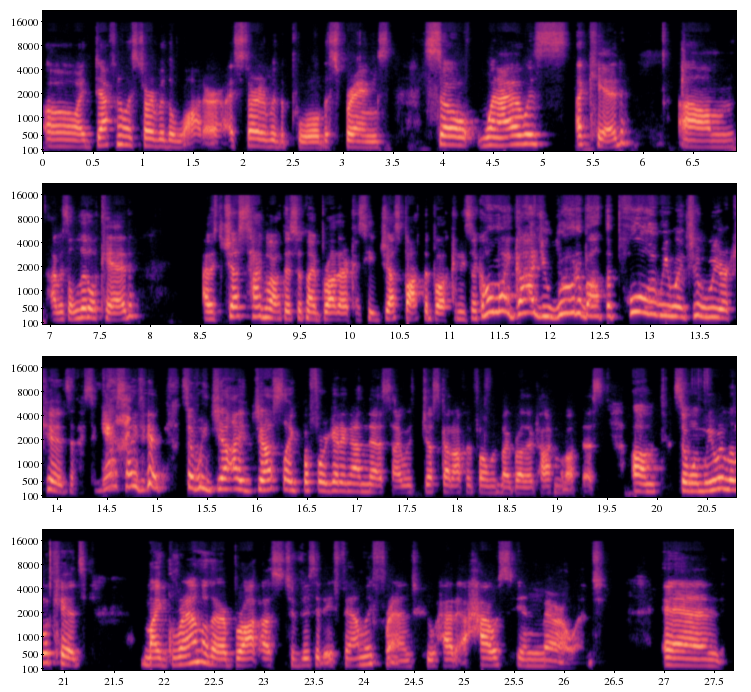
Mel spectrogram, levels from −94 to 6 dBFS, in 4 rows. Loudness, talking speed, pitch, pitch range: -18 LUFS, 245 wpm, 220 Hz, 190-275 Hz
